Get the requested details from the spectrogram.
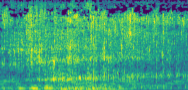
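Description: Water taken from a backpack is poured steadily for several seconds in a hot, barren desert, a continuous splashing stream with a low gurgle, as if filling a cup or bottle to drink.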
